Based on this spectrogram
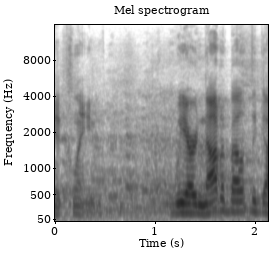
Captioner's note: laughter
